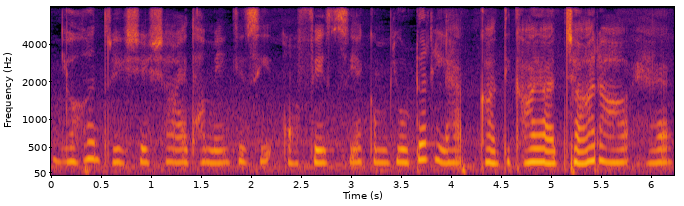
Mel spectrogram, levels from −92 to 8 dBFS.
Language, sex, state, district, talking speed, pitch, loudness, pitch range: Hindi, female, Punjab, Fazilka, 135 wpm, 235 Hz, -18 LUFS, 225-245 Hz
